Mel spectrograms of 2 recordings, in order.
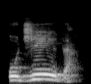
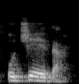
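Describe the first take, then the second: First: The second high tone stays level and high. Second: The second high tone is lower and falling. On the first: The speaker calls it wrong. "So it's not ojeda" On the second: The speaker calls it right. "it has a sort of falling pitch. It's not as high as the first high tone"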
